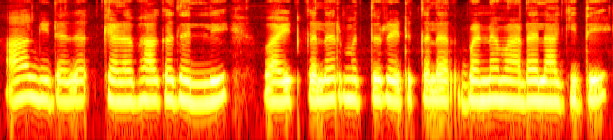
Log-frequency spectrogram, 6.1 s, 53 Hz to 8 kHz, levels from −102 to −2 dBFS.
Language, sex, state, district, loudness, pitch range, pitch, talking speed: Kannada, female, Karnataka, Bidar, -15 LUFS, 215-230 Hz, 225 Hz, 100 wpm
